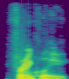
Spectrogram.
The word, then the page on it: frankly: American English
